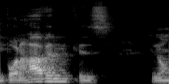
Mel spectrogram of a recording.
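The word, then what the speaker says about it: Bunnahabhain: see button or bone but on an Ayla accent is born a heaven so I always say Bona having because you know like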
